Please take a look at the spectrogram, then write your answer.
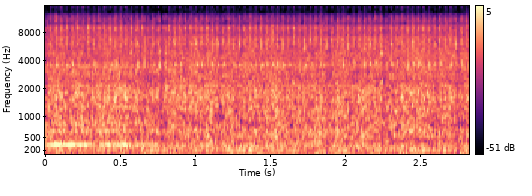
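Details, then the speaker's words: Honda Accord after fitting a brand new power steering pump and a new belt: steady idle with a smooth, even pump whirr, no squeal; pump now working properly. "and that's a brand new pump we put in here. It's working, it's doing what it's doing."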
